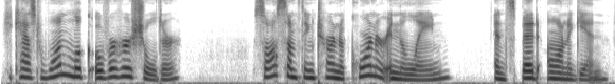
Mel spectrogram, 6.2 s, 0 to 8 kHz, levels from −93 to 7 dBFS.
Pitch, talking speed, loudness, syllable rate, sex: 235 Hz, 185 wpm, -19 LUFS, 5.3 syllables/s, female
